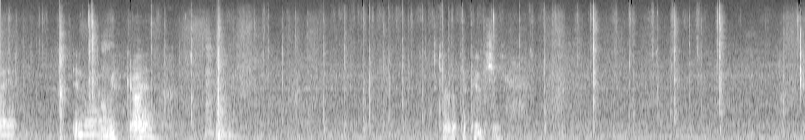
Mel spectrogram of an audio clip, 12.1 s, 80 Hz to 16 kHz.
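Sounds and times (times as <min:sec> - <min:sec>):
plastic card sleeves clicking: 0:04.1 - 0:07.5, 0:08.8 - 0:10.9.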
